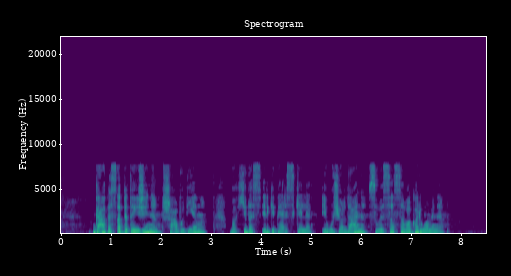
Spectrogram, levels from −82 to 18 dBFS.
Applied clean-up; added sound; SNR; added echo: none; none; none; none.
